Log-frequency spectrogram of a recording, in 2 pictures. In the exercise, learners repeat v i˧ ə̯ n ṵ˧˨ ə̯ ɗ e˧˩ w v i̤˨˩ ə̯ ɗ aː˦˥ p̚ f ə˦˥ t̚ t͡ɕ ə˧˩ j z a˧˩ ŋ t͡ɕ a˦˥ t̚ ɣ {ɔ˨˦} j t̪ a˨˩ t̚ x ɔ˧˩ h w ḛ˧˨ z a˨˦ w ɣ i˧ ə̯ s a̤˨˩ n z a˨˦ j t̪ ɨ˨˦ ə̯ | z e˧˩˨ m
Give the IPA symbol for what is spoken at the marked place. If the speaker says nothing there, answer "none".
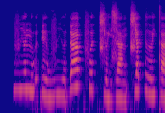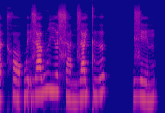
ə˨˦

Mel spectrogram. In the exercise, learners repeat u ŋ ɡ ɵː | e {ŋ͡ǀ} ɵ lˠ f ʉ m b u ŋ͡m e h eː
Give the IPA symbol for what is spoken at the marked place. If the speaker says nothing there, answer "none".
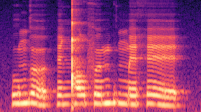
ŋ͡ǃ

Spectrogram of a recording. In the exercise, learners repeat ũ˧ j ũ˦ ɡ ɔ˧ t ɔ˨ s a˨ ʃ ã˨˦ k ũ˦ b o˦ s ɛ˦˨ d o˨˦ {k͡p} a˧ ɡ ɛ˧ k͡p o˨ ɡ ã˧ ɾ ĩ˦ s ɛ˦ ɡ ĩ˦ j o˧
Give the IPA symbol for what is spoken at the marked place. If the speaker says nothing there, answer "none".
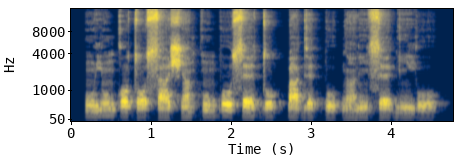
k͡p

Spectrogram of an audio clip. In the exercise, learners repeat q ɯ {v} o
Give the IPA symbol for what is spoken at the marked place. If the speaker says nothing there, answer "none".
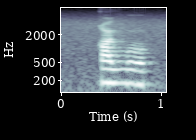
v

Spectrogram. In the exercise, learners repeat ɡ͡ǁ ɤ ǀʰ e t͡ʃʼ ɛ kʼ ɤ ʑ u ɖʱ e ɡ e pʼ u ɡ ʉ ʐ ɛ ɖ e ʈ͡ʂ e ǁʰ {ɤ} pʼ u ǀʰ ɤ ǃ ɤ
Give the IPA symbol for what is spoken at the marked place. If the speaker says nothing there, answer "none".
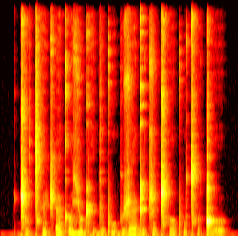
ɤ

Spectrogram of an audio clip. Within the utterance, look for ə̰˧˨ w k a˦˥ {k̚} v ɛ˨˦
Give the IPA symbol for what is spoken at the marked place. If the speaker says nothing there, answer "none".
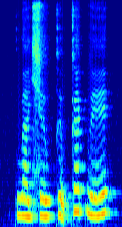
k̚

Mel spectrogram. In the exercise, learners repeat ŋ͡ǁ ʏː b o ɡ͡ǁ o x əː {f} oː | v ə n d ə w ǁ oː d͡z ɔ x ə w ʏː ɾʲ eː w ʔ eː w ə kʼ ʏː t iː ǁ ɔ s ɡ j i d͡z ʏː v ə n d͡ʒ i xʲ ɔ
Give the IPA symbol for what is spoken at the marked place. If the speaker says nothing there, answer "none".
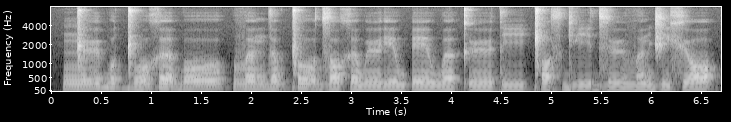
b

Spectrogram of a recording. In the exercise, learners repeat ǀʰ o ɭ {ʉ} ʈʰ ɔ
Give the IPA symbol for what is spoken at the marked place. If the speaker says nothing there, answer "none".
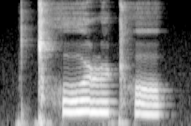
ʉ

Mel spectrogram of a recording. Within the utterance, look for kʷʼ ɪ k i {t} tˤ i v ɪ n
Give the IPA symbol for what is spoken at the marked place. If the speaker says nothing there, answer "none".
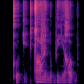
k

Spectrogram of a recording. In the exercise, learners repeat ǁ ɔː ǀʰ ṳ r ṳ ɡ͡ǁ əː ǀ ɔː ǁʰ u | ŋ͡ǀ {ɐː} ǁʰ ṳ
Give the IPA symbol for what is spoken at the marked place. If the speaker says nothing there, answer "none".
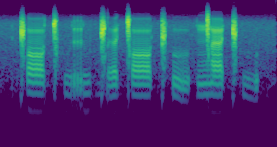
ɐː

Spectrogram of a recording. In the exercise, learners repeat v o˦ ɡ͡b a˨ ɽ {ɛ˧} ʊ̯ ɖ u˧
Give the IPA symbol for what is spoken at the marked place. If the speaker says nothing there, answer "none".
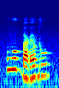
ɛ˧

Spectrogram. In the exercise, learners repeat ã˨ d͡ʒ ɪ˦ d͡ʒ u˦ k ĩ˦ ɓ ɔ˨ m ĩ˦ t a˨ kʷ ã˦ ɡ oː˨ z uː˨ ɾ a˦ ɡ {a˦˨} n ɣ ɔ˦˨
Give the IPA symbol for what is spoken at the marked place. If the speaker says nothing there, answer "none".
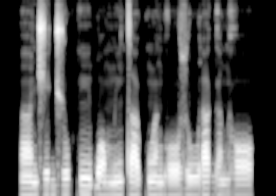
a˨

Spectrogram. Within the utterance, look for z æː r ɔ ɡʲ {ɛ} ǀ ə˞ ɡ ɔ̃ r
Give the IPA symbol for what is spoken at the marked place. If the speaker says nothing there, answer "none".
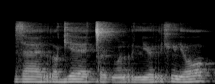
ɛː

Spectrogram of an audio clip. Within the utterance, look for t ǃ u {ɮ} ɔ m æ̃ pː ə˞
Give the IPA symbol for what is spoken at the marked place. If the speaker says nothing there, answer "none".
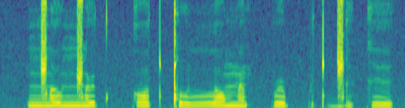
lː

